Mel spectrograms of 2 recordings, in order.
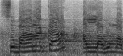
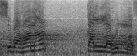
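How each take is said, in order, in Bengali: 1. বিরতি subhanaka-এর পরে, allahumma-এর আগে। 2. বিরতি subhana-এর পরে, kallahumma-এর আগে। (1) "অনেকে বলে সুবহানা সুবহানাকা আল্লাহুম্মা, বলে আল্লাহুম্মা হবে না" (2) "বলতে হবে সুবহানা বলিয়া থামতে হবে"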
